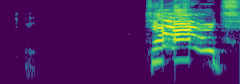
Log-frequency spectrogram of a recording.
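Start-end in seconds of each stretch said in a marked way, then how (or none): 1.4-2.4 shrill, very high, loud shout that cracks. Planning a move, then charging ahead, voice cracking. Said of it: "My voice cracked there".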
